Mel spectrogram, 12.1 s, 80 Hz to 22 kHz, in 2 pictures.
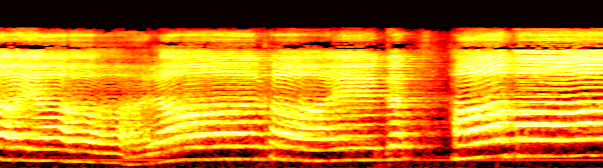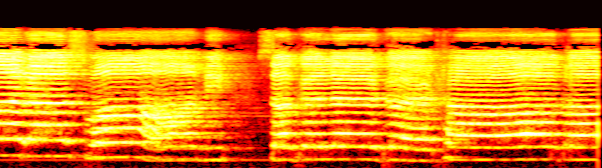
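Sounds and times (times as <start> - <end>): children singing devotional song: 0.0 - 12.0.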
